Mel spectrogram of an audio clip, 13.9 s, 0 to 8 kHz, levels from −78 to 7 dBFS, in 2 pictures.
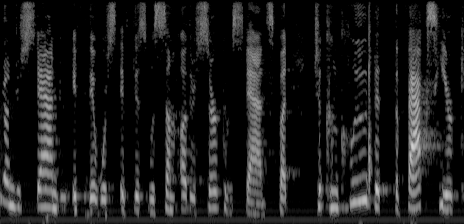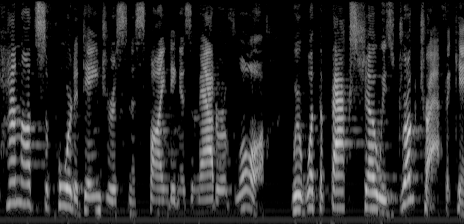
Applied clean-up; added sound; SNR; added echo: classical method spectral subtraction.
